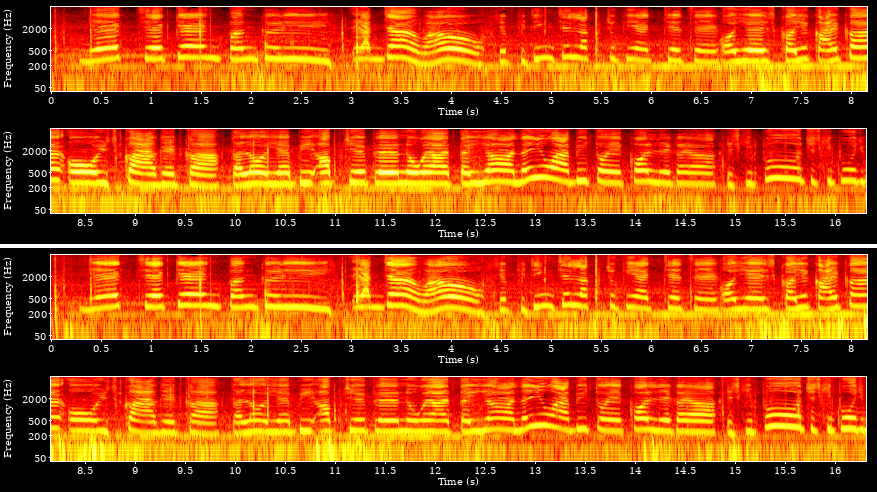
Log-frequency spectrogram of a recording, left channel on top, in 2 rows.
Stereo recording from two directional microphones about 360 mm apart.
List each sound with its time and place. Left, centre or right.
0.5 s child singing: centre
15.3 s speech: centre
